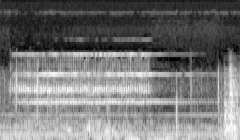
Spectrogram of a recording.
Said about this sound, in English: Ring the bell, Patsy.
